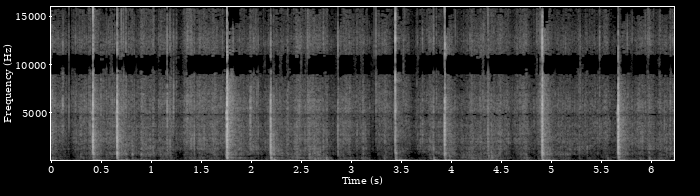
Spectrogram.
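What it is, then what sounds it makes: Plastic bubble wrap being popped. Fingertips pinch and squeeze the air-filled bubbles of a large clear polyethylene bubble wrap sheet. Sharp, bright pops burst out at irregular intervals over a steady crinkling and rustling of the plastic. Each pop dies away almost instantly, and the sound is almost all high with very little low end.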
